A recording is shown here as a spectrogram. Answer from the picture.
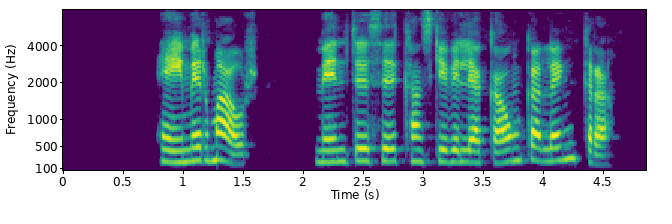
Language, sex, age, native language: Icelandic, female, 30-39, Icelandic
